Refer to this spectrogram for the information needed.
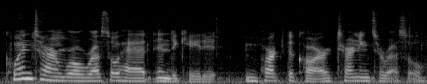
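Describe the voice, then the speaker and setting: A woman's voice: low voice, expressive, moderate pace, slight background noise. A woman reading scripted story narration as the narrator of a radio drama.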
